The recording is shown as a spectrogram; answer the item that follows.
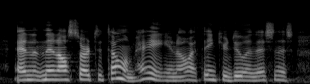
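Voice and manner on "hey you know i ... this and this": plain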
